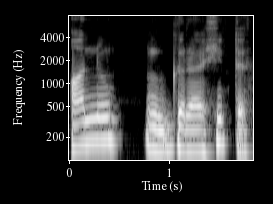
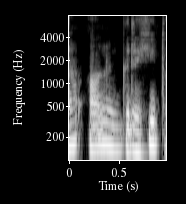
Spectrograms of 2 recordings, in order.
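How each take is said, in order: First: अनुग्रहित said slowly as the wrong form; teacher reads the wrong form अनुग्रहित; wrong spelling read slowly. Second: अनुगृहित with ri sound, गृ as in गृह; teacher gives the correct अनुगृहित; correct form. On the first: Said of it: "अनुग्रहित नहीं होता". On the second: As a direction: say अनुगृहित clearly with the ri. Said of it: "अनुगृहित होता है". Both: Shown as a demonstration.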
